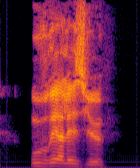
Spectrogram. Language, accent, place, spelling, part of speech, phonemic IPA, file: French, France, Lyon, ouvrir les yeux, verb, /u.vʁiʁ le.z‿jø/, LL-Q150 (fra)-ouvrir les yeux.wav
- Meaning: 1. to wake up (to), to wake up and smell the coffee 2. to open (someone's) eyes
